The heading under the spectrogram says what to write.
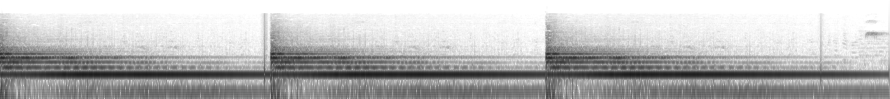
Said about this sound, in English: Dawgs win big over Ole Miss in Athens on homecoming. We're one win away from Atlanta. Ring that beautiful chapel bell, baby.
